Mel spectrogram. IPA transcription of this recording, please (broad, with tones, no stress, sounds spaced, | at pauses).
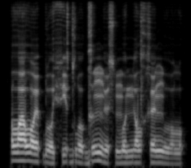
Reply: lˠ ɛ˦ lˠ ø˧ ɓ o˨ fʲ o˧ d w o˨ ɡ ɯ˦ ŋ ʉ˨ s m o˦ mʲ ɯ˦ lˠ x ø˦ ŋ u˨ lˠ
